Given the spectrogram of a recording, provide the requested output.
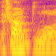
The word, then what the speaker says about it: trompe-l'oeil: How do you pronounce that? Trompe-l'oeil.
